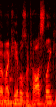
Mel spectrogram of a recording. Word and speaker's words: TOSLINK: it's my cables are toss link you said toss link I believe is how it's pronounced my cables are toslink there we go have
